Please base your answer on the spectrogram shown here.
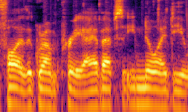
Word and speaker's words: Grand Prix: Took me until age 10 to realize that Grand Prix was not pronounced Grand Pricks.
